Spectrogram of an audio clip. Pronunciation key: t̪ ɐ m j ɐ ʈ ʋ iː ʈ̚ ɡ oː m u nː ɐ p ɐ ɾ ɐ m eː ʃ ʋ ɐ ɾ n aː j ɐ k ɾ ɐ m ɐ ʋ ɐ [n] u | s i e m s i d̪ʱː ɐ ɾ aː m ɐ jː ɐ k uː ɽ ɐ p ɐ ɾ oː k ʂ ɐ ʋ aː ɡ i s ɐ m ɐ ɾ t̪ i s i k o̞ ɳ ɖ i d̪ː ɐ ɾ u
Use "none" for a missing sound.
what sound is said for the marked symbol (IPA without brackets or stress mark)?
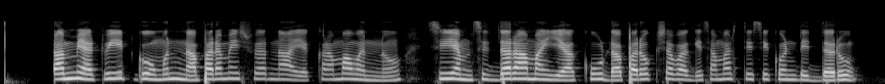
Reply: nː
